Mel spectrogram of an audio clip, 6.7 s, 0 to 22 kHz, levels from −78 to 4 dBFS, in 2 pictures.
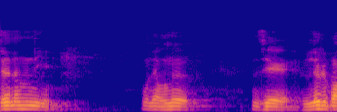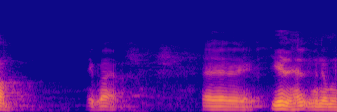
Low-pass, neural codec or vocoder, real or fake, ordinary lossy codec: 7.2 kHz; codec, 16 kHz in and 24 kHz out, 1.1 kbps, FireRedTTS-2 codec; fake; none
